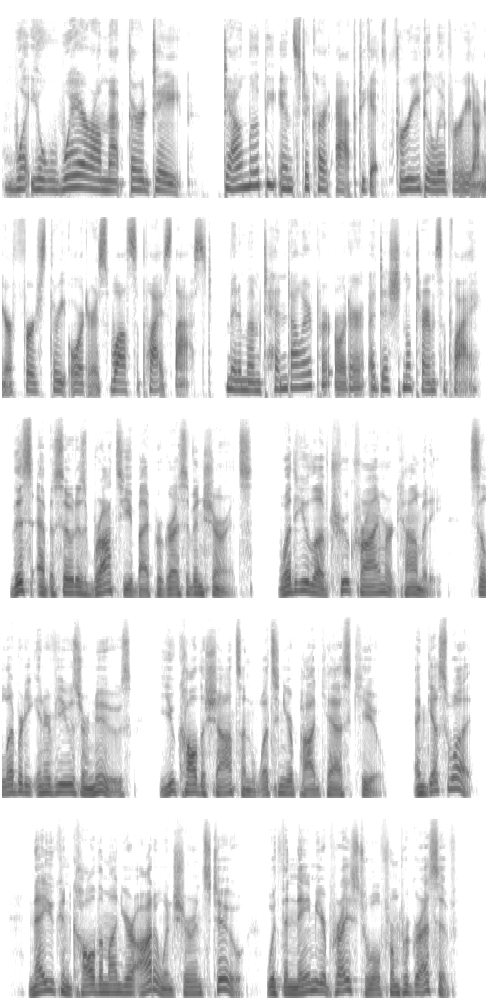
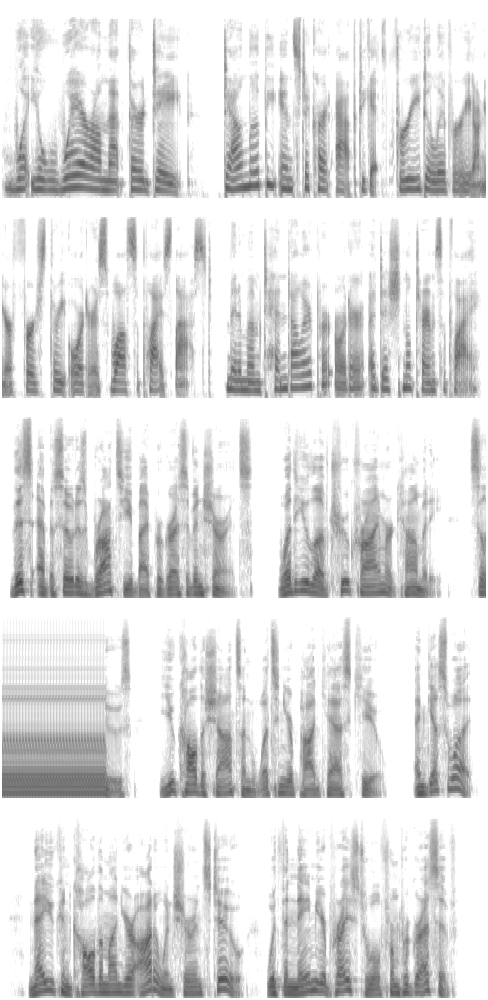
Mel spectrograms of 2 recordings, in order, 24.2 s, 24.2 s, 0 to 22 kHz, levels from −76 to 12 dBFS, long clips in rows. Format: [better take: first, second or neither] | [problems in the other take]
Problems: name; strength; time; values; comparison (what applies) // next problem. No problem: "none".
first | audio freezing; at 15 s for 1 s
